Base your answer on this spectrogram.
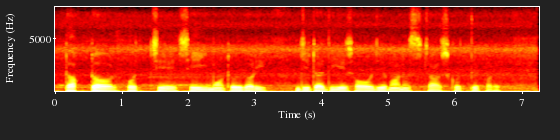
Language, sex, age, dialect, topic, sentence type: Bengali, male, 36-40, Standard Colloquial, agriculture, statement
